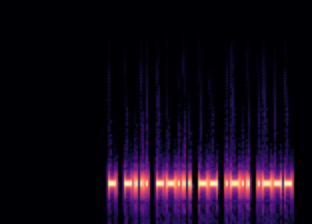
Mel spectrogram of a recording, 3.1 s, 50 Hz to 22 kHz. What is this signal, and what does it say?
Morse code, heard as a keyed tone, about 43 wpm, 700 Hz. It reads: TB7MLJ
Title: DXCC-100 Call Signs - 6 Characters - 45wpm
